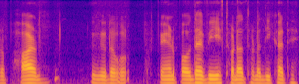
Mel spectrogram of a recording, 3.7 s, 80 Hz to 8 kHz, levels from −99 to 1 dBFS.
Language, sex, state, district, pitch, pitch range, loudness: Chhattisgarhi, male, Chhattisgarh, Rajnandgaon, 125 Hz, 120-130 Hz, -21 LUFS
